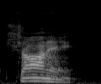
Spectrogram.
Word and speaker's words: Chane: And the main person in that faction is Huey's daughter, Shane? – Chane. – Dang it. – It's spelled Chane, but they kept calling her Chane.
